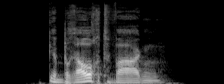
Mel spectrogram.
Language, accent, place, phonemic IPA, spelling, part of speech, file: German, Germany, Berlin, /ɡəˈbʁaʊ̯xtˌvaːɡn̩/, Gebrauchtwagen, noun, De-Gebrauchtwagen.ogg
- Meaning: used car, second-hand vehicle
